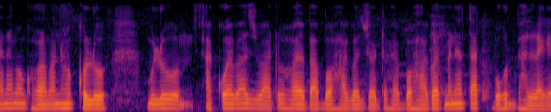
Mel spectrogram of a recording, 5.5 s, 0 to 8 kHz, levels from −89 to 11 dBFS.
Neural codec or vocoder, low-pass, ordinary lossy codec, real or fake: none; 7.2 kHz; none; real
